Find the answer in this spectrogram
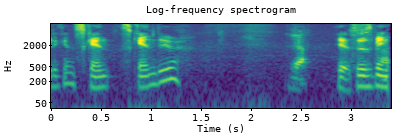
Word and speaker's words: Skandr: Skandr? Yeah. Yes, this has been Skandr, Skandr.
